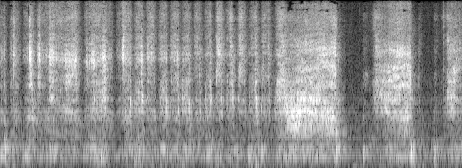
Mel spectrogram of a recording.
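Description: A wooden stylus scrapes a wide area of the black coating on a scratch-art paper page in a spiral book, making quick, dry rasping strokes. The scratchy sound is bright and hissy with almost no low end. A fast run of short strokes gives way to two longer, steadier scrapes separated by brief quiet gaps.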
